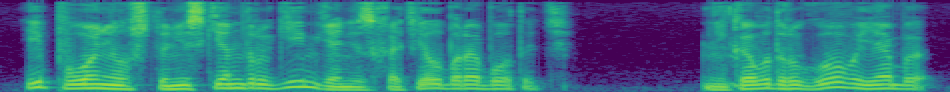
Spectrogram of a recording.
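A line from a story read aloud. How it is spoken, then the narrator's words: Quiet. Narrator (Russian): тихо продолжил куратор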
